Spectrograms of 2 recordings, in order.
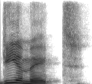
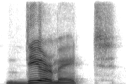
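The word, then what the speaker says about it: Diarmait: become a beloved tradition King diemate dear mate deer mate Maybe d-i-a-r uh m-a-i-t dermate became concerned or maybe it's Dermot it might be an earlier version of Dermot so we'll call him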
